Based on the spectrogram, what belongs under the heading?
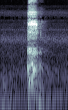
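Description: A single short, harsh throat-clearing burst against quiet room noise.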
